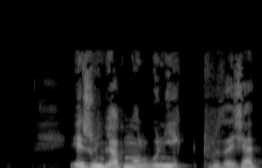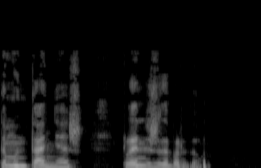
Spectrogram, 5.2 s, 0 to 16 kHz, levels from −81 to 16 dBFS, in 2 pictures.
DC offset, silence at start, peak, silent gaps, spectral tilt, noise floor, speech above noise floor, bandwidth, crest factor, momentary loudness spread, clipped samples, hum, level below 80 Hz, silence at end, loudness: under 0.1%; 0.7 s; -10 dBFS; none; -5 dB/octave; -57 dBFS; 32 dB; 11.5 kHz; 18 dB; 16 LU; under 0.1%; none; -74 dBFS; 0.6 s; -26 LUFS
